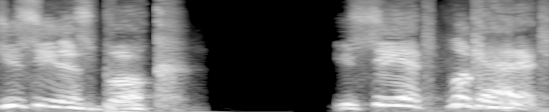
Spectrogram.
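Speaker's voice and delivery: big, resounding, high voice. Narrator voicing a character showing the visitors a book: booming voice. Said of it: "this booming voice".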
